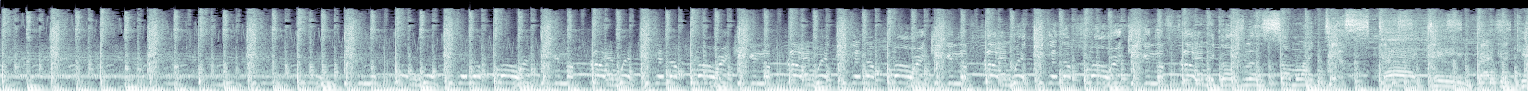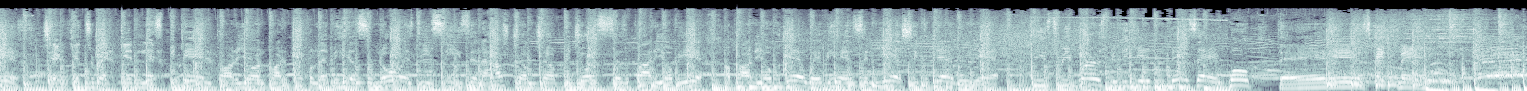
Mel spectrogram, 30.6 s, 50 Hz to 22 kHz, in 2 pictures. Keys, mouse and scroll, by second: 2.7 c, 4.4 c, 4.4 alt+z, 5.9 z, 10.8-12.2 drag, 12.2-14.1 middle drag, 14.1-22.1 drag, 22.2 ctrl+click, 23.0-24.7 shift+drag, 24.8-30.5 drag, 29.7 z.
